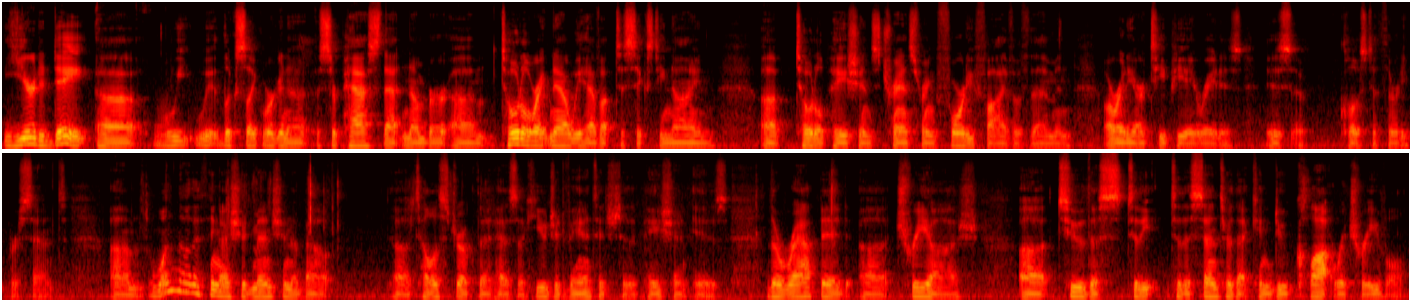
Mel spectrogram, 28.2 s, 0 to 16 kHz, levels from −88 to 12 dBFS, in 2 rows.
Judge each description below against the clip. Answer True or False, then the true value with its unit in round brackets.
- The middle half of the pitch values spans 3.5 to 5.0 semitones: False (3.1 semitones)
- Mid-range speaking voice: False (100 Hz)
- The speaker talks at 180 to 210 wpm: False (165 wpm)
